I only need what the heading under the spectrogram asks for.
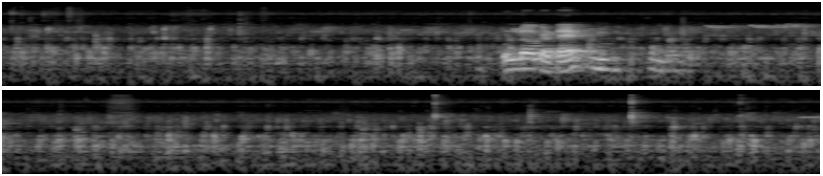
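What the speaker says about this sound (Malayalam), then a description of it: "നല്ലോണം തിളച്ചിട്ടുണ്ട്. നല്ലോണം തിളച്ച് നല്ല തിള കേട്ടാ" Kerala-style avoli fish curry with ground coconut boiling vigorously in a pot: continuous close bubbling and gurgling, with a louder surge partway through and a brief spoken word.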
